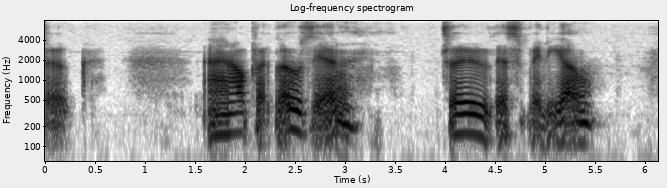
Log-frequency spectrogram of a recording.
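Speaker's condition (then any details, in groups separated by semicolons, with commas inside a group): Cerebral palsy; since birth, hand tremors; age 57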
